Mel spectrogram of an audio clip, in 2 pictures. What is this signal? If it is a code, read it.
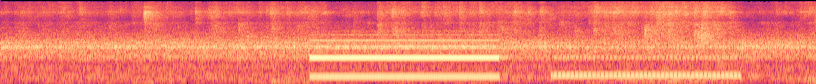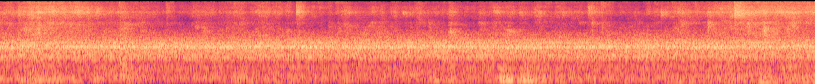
Aircraft SELCAL, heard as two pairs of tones, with radio static, room echo and the noise of a restroom. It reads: CR-DE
